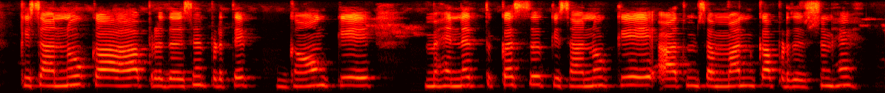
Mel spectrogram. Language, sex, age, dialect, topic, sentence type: Hindi, female, 46-50, Awadhi Bundeli, agriculture, statement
